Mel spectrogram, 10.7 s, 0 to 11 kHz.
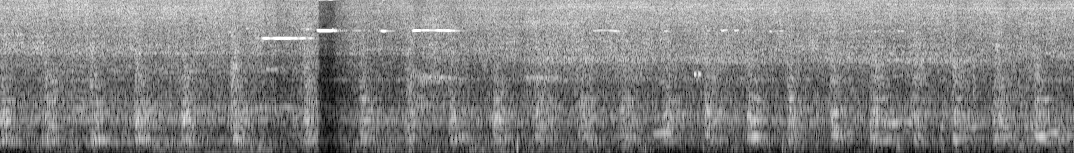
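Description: LMS Princess Royal class 4-6-2 steam locomotive 6201 Princess Elizabeth standing with steam hissing steadily as it escapes around the cylinders. The hiss dips briefly a little over three seconds in.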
